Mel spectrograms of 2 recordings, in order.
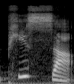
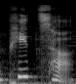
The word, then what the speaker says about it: pizza: 对，像 pizza 我们不是 pizza，而是 pizza。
